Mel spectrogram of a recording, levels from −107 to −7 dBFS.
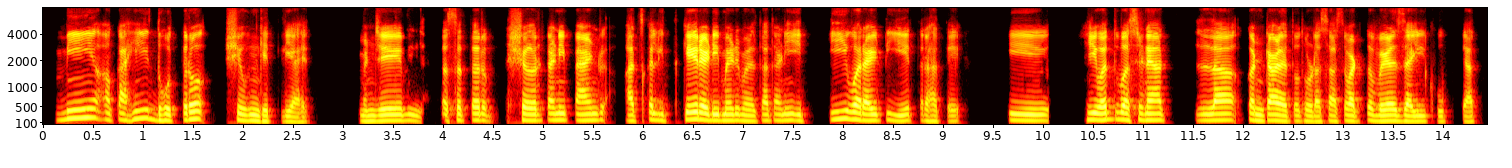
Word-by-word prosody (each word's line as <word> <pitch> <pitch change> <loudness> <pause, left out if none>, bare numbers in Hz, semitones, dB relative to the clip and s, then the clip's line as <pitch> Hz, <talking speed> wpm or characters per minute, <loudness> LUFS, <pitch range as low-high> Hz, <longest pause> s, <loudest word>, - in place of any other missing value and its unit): मी 210 +6 +1
अ, 180 -6 -6
काही 185 +6 -2
धोतरं 160 +2 0 0.3
शिवून 150 -3 -2
घेतली 135 -1 -4
आहेत. 120 0 -5 0.5
म्हणजे 145 +2 +3 0.4
तसं 160 - -3
तर 160 -1 +1 0.2
शर्ट 155 0 0
आणि 165 0 +3
पॅन्ट 155 +1 +2 0.3
आजकाल 155 +4 -3
इतके 180 +4 +4
रेडीमेड 155 -2 +6
मिळतात 145 +2 -5
आणि 155 +1 -3
इतकी 180 +6 -6
व्हरायटी 155 -3 +3
येत 150 +1 -5
राहते 135 -2 -7
की 150 -2 -4 0.4
शिवत 170 +1 +3
बसण्याला 160 -1 +1 0.2
कंटाळा 150 -2 +5
येतो 140 0 -2
थोडासा, 130 0 -3
असं 145 +2 -7
वाटतं 140 +3 0
वेळ 140 +1 +5
जाईल 135 -1 0
खूप 130 -1 -12
त्यात. 125 -1 -4
155 Hz, 140 wpm, -25 LUFS, 140-165 Hz, 0.5 s, रेडीमेड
